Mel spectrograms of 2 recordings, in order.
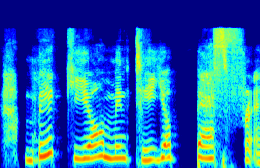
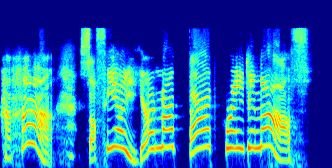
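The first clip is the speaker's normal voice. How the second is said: squeaky, very high, bouncy voice; 10 semitones higher than usual. Showing how to strip the power from Minty's words by repeating them in a Mickey Mouse voice. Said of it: "mimicking Mickey Mouse's voice".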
